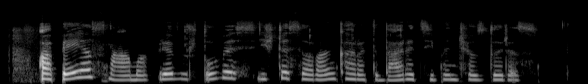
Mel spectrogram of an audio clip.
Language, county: Lithuanian, Panevėžys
